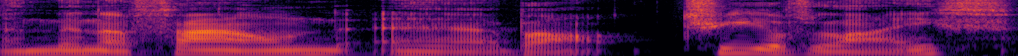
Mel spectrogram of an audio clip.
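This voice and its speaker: Over a silent background in a very clean recording, a woman speaks at a moderate pace. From Ghana. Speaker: pastor. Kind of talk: casual chat.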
